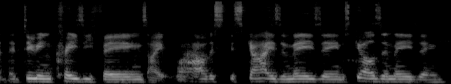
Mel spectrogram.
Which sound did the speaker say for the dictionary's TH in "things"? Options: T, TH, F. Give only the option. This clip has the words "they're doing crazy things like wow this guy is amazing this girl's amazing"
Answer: TH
